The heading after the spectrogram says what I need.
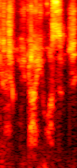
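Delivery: quick, rushed, breathy, hushed whisper. Retelling what another version of themself whispered to them: imitating a whisper. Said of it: "it was whispering to me".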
